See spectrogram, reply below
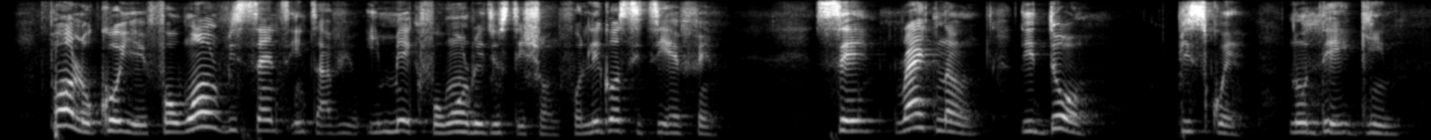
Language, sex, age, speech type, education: Nigerian Pidgin, female, 15-29, spontaneous, tertiary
